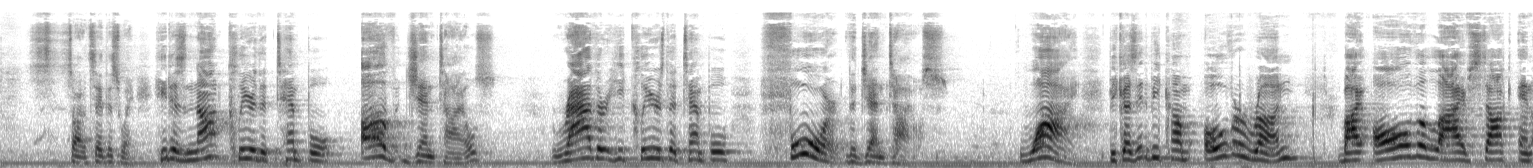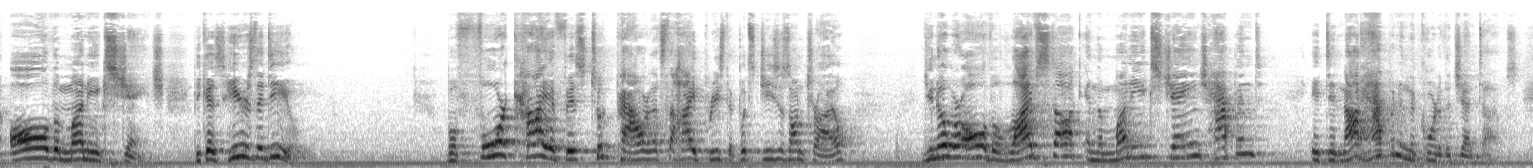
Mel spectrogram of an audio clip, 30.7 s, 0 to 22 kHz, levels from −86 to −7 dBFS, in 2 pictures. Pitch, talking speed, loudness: 190 Hz, 145 wpm, -23 LUFS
